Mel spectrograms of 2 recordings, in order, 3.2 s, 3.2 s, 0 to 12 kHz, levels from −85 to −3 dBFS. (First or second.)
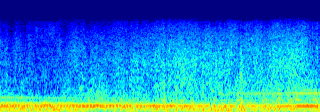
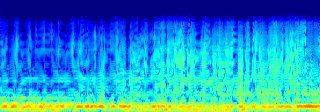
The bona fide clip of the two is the first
